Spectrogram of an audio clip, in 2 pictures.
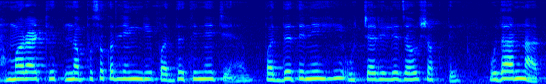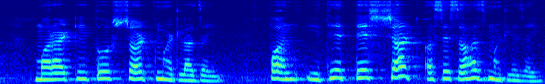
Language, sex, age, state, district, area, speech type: Marathi, female, 45-60, Maharashtra, Yavatmal, rural, spontaneous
